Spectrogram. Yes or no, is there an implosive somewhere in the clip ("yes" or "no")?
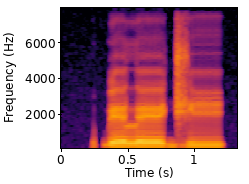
yes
